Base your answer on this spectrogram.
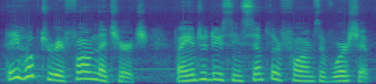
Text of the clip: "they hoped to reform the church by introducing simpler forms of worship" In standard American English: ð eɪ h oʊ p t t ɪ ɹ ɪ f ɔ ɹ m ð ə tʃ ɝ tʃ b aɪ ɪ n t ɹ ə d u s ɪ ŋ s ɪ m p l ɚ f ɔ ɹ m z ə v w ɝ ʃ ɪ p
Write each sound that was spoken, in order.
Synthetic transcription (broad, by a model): ð eɪ h oʊ p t t ɪ ɹ ɪ f ɔ ɹ m ð ə tʃ ɝ tʃ b aɪ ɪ n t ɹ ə d u s ɪ ŋ s ɪ m p l ɚ f ɔ ɹ m z ə v w ɝ ʃ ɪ p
